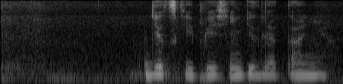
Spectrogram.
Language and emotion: Russian, neutral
